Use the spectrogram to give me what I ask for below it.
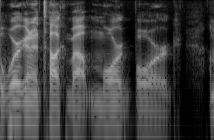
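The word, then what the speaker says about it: Mörk Borg: name of this game I pronounce it morg Borg like the bodies in the morgue Borg because this game is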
